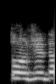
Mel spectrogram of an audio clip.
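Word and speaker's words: тоже: তো এখানে আমাদের আজকে কনসেপ্টটা শেখার বিষয় কি তোজে, তোজেটা হইলো নতুন, এটার উচ্চারণ হবে তোজে, তোজে।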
